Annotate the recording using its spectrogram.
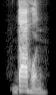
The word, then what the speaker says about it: dahon: The main topic is a phrase starting with dahon. Dahon. Dahon. Dahon is spelled as D-A-H-O-N.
